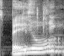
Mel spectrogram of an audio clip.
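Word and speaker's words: Beljo: Und zwar, ich hoffe, ich spreche den Namen jetzt richtig aus, Dion Drena Bello. Würdest du es Bejo aussprechen? Das klingt schon mal gut.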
